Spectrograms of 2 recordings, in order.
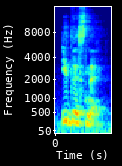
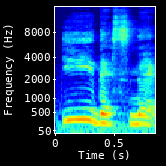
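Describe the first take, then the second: First: The first vowel is short. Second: The first vowel is somewhat lengthened. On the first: The speaker calls it wrong. "I don't say" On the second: The speaker calls it right. "I lean on it a bit"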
